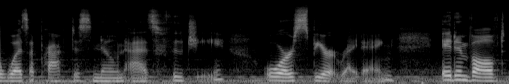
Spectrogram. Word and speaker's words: Fuji: F-U-J-I. Oh.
